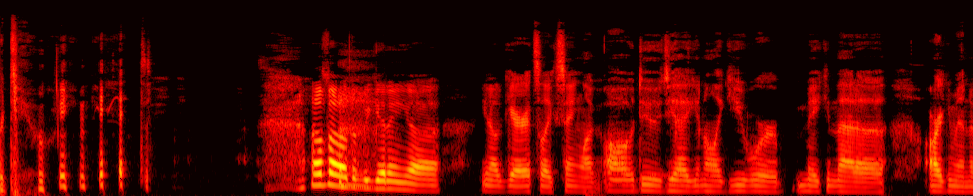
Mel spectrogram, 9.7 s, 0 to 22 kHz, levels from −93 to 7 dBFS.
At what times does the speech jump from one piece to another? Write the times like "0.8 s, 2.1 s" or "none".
none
